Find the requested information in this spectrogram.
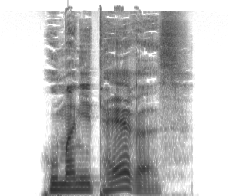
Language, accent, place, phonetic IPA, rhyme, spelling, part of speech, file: German, Germany, Berlin, [humaniˈtɛːʁəs], -ɛːʁəs, humanitäres, adjective, De-humanitäres.ogg
- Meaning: strong/mixed nominative/accusative neuter singular of humanitär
